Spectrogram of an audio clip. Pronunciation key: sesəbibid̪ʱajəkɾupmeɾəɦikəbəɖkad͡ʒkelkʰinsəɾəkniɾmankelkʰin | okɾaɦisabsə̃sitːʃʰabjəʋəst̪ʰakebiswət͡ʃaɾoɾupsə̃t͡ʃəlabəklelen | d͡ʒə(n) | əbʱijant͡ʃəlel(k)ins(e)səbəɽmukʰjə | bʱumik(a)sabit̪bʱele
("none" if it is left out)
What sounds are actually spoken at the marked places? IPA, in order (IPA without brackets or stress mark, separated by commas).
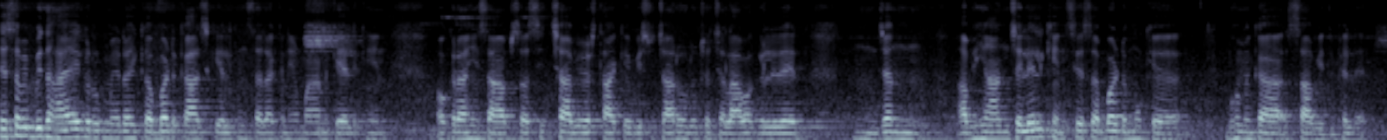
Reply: n, kʰ, e, a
